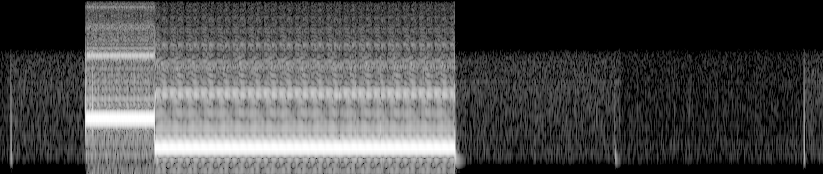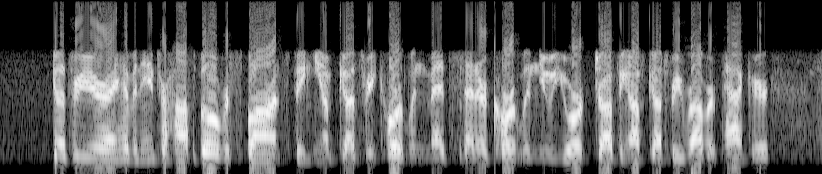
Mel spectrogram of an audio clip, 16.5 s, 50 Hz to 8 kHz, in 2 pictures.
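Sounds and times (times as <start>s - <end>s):
two-tone radio dispatch alert for an ambulance call: 0.9s - 4.6s
speech: 8.9s - 16.0s.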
